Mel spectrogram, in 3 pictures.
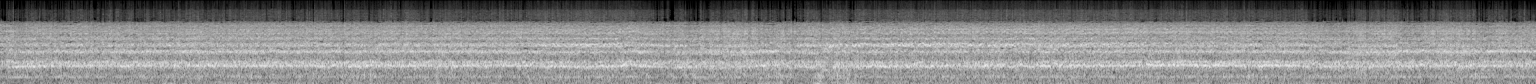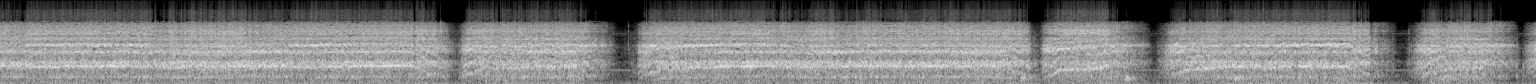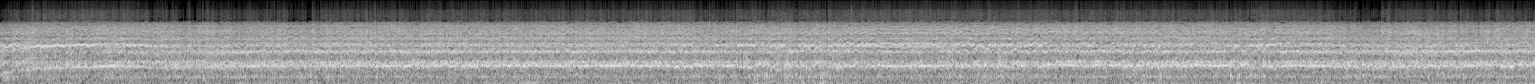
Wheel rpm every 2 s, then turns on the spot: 230, 240, 230, 220, 210, 220, 230, 220, 220, 190, 130, 190, 190, 120, 130, 130, 220, 230, 230, 220, 220, 230, 220.
none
